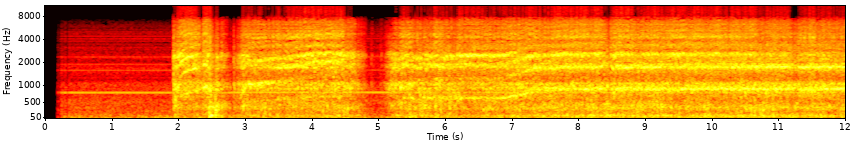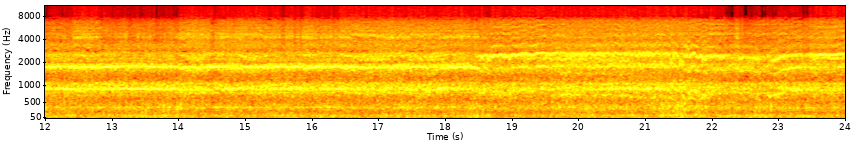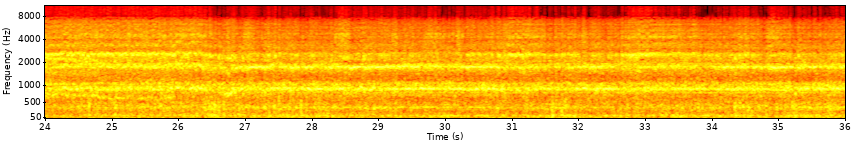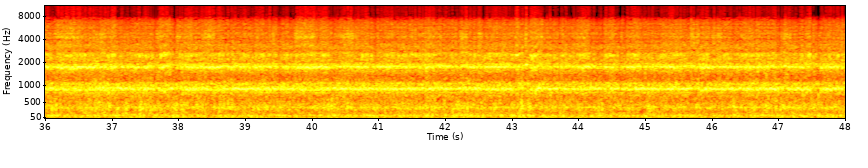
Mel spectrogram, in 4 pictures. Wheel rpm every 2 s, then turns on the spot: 0, 80, 120, 140, 220, 230, 230, 230, 220, 220, 210, 200, 210, 210, 230, 230, 230, 230, 230, 230, 230, 230, 240, 230.
none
